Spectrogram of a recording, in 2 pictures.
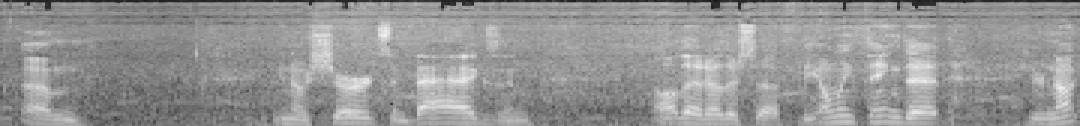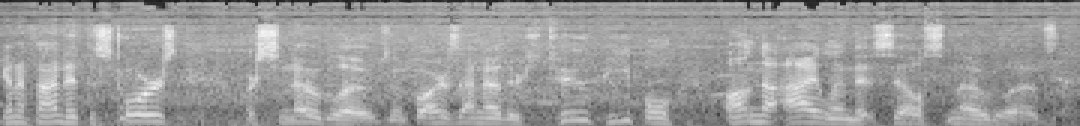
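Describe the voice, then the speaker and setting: A man with a Texas accent speaks in a fairly high pitch with lively intonation at a moderate pace. He leaves long, frequent pauses, and noticeable background noise is present. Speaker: travel vlogger. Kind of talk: walking tour review. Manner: casual, halting with fillers.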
